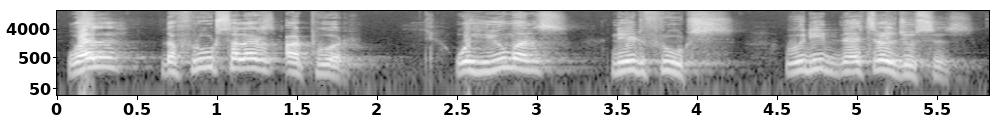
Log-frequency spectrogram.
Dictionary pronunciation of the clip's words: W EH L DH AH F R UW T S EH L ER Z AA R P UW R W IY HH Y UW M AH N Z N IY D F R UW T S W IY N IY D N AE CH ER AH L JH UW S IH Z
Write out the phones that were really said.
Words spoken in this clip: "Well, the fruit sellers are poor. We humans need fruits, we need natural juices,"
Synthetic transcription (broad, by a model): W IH L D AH F R UW T S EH L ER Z AA R P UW R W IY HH Y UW M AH N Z N IY D F R UW T S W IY N IY D N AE CH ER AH L JH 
